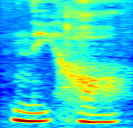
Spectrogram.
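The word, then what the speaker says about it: 你好: I think a lot of you already know it's nihal. Nihal. You should repeat it back to me. Yes. Good job. Good. Good pronunciation.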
